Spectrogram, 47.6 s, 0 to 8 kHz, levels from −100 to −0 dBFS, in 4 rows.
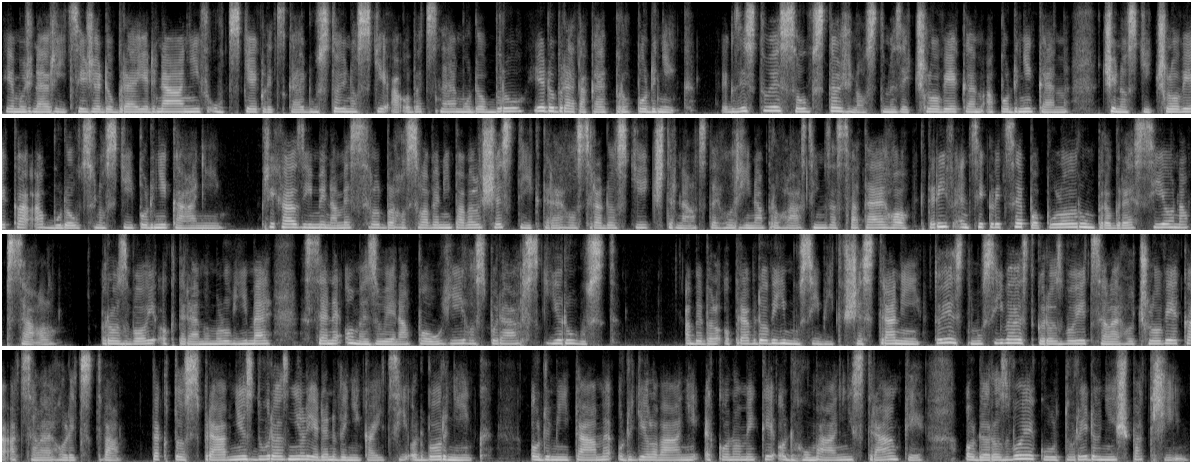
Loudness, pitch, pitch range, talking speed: -28 LUFS, 190 Hz, 180-210 Hz, 120 wpm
